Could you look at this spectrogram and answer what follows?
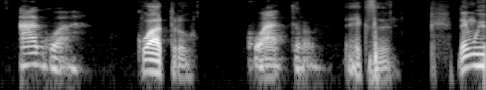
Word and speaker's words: agua: cambiar, Then we have ua, pronounced like the wa in wag. wag. Yeah. Cuando, Cuando, agua, agua, cuatro.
